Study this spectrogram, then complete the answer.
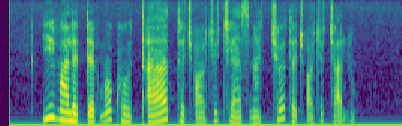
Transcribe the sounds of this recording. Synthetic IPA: jɪhmalət̪̚d̪əɡmo̞kʰəwɔt̪ʼːat̪ːʰət͡ʃʼawat͡ʃʰo̞t͡ʃːjaznat͡ʃːɛwt̪ʰət͡ʃʼawa̰t͡ʃo̞t͡ʃːa̰lːu

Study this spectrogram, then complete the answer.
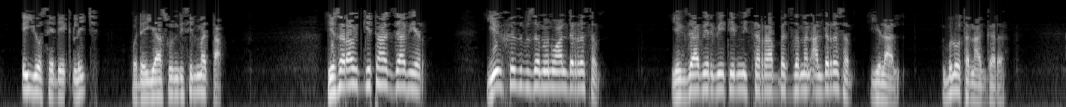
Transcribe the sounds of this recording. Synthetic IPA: ʔɨjːo̞sed̪ekʼlɨd͡ʒ | wɔd̪əɨjːasuɨnd̪isilmət̪ʼːa̰ | jɛs̬əɾawit̪ɡe̞t̪ʰaɨɡzijaβhe̞ɾ | jɪhhɨzbzəmənoald̪ərːəsəm | jɛɨɡzjaβhe̞ɾbe̞t̪jɛmːisərːabːət̪zəmənʔa̰ld̪ərːəsəm | jɪla̰l | bɨlo̞t̪ʰəna̰ɡːəɾə̰

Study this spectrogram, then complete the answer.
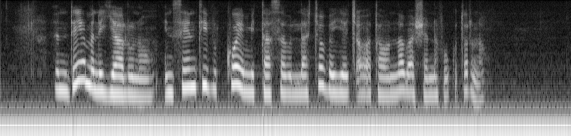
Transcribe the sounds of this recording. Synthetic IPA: ʔɨnd̪emɨnɨjːalunəwʔinsent̪ʰivɨkʰːo̞jɛmːit̪ʰːasːəβɨlːat͡ʃːɛwbəɨjːɛt͡ʃʼɛwat̪ʰawɨnːabəaʃːɛnːəfukʼʊt̪ʼɨɾnəw

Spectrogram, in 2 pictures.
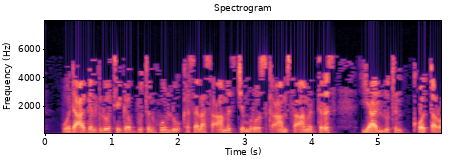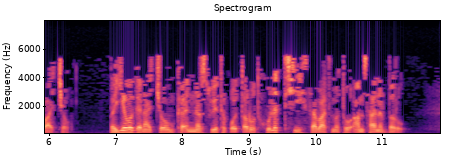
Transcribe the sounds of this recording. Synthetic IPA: wɔd̪əaɡəlɡɨlo̞t̪jɛɡəbːut̪ʰɨnɦulːukʰəsəlasa̰ʔa̰mət̪d͡ʒɛmːɨɾo̞ɨskʰəʔamsa̰ʔa̰mət̪̚d̪ɨɾəs | jalːut̪ʰɨnkʼo̞t̪ʼːəɾwat͡ʃːɛ̰w | b̥əjːɛwɔɡənat͡ʃːɛwmkʰəɨnːəɾsujɛt̪ʰəkʼot̪ʼːəɾut̪hulət̪ːʃisəβat̪mət̪ʰo̞ʔa̰msanəbːəɾṵ

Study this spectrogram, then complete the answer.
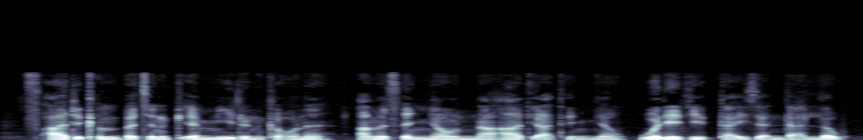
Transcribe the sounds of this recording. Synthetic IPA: sʼad̪ɨkʼɨmbət͡ʃʼɪnkʼjɛmːid̪ɨnkʰəho̞nəʔaməsʼəɲːawɨnːahat̪ʼja̰t̪ʰəɲːawwɔd̪e̞t̪jɪt̪ʰːajzənd̪alːəhu

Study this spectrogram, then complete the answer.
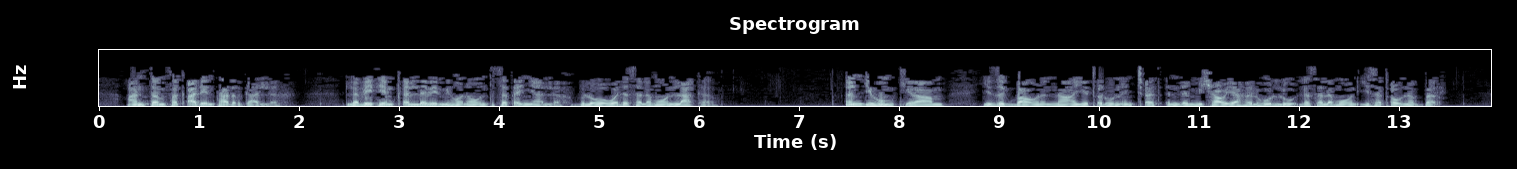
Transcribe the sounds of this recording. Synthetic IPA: ʔant̪ʰəmfəkʼad̪e̞nt̪ʰad̪əɾɡalːəh | ləβe̞t̪ʰe̞mkʼəlːəβjɛmːiɦo̞nəwnt̪ʰɨ̥sət̪ʼəɲːalːəhbɨlo̞wɔd̪əsələmo̞nlakʰə̰ | ʔɨnd̪ihumkʰiɾam | jɛzɨɡbawnɨnːajɛt̪ʼɨɾunɨnt͡ʃʼət̪ɨnd̪əmːiʃawjaɦɨlhulːuləsələmo̞njɪsət̪ʼəwnəbːəɾ

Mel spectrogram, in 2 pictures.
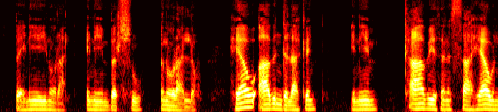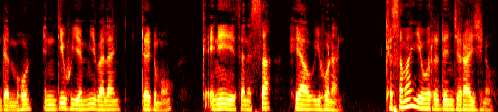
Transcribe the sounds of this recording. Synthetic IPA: b̥əʔɨne̞jɪno̞ɾa̰l | ʔɨne̞mbəɾsu | ɨno̞ɾa̰lːəhu | hɨjawʔa̰βɨnd̪əlakʰəɲː | ʔɨne̞m | kʰəʔaβjɛt̪ʰənəsːaɦɨjawɨnd̪əmːiɦo̞nʔɨnd̪ihujɛmːiβəlaɲː | d̪̥əɡmo̞ | kʰəʔɨne̞jɛt̪ʰənəsːa | hɨjawjɪɦo̞nal | kʰəsəmajːɛwɔɾːəd̪əɲd͡ʒɛɾaʒnəw

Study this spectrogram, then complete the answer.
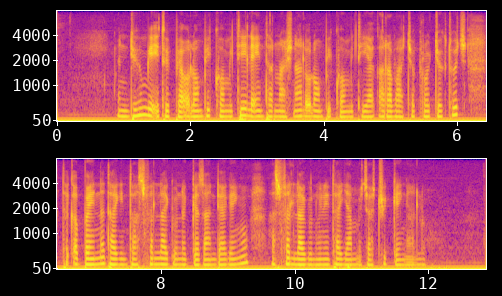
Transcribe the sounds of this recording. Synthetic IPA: ʔɨnd̪ihumjɛʔit̪ʰjo̞pʼɪjaʔo̞̰lompʰikʰːo̞mit̪ʰe̞ləint̪ʰəɾnaʃinalo̞lompikʰːo̞mit̪ʰe̞jakʼərːəβat͡ʃːɛwpɾo̞d͡ʒɛkt̪ʰo̞t͡ʃː | t̪ʰəkʼəbːajɪnːət̪aɡɪnt̪ʰoasfəlːaɡiwnɨɡəzaɨnd̪ijaɡəɲːu | asfəlːaɡiwunhune̞t̪ʰajːamət͡ʃat͡ʃːujɪɡːəɲːa̰lːu

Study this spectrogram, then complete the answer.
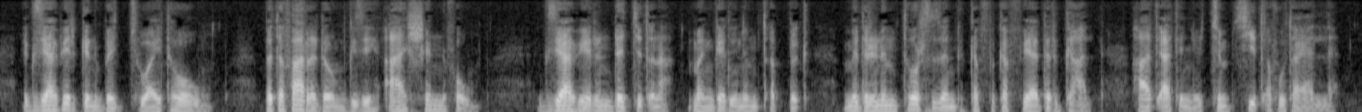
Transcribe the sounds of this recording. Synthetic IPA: ʔɨɡzjaβhe̞ɾɡɨnbəd͡ʒːuwajt̪ʰəwəwum | b̥ət̪ʰəfarːəd̪əwumɡize̞a̰ʃːɛnːɨfəwm | ʔɨɡzijaβhe̞ɾɨnd̪əd͡ʒːɪt̪ʼɨnaməŋɡəd̪unɨmt̪ʼəbːɨkʼ | mɨd̪ɾɨnɨmt̪ʰɨwɔɾszənd̪kʰəfkʰəfijad̪əɾɡhal | hat̪ʼja̰t̪ʰəɲːo̞t͡ʃːɪmsit̪ʼəfut̪ʰajalːə

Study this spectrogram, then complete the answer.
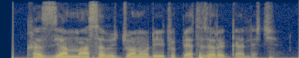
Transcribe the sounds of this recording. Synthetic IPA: kʰəzːijamːasəβɨd͡ʒːwanwɔd̪əit̪ʰjo̞pʼjat̪ʰəzəɾəɡalːət͡ʃː

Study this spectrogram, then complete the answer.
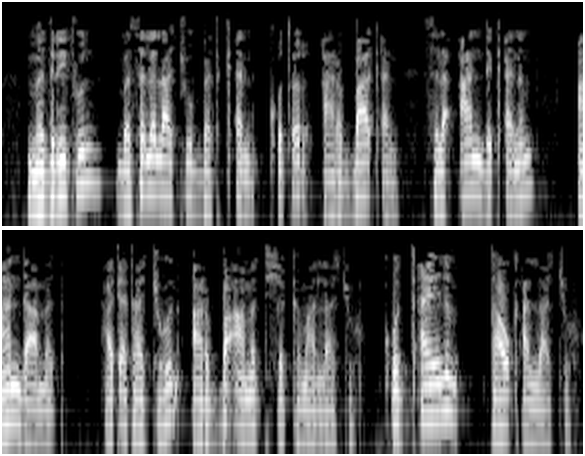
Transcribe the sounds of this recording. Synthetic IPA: mɨd̪ɾit̪ʰunbəsələlat͡ʃːɛhubːət̪kʼənkʼut̪ʼɨɾʔaɾbakʼən | sɨləʔand̪kʼənɨmː | ʔand̪amət̪ | hat̪ʼjat̪ʰat͡ʃːɛhunaɾba̰ʔamət̪ːɨ̥ʃɛkːɨma̰lːa̰t͡ʃːɛh | kʼut̪ʼːajɪnɨm | t̪ʰawkʼalːat͡ʃːɛh

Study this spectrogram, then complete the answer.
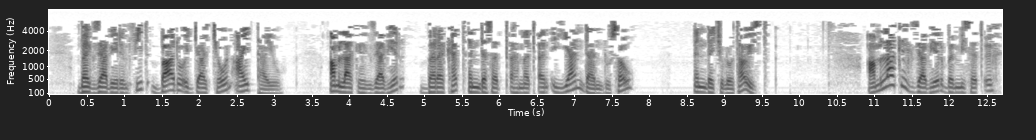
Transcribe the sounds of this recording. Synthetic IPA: bəɨɡzjaβhe̞ɾɨnfit̪bəad̪o̞ɨd͡ʒːat͡ʃːɛwna̰jɪt̪ʰːajːu | ʔamlakʰɨhɨɡzijaβhe̞ɾ | bəɾəkʰət̪ɨnd̪əsət̪ʼːəhmət̪ʼənɨjːand̪and̪usəw | ɨnd̪ət͡ʃɪlo̞t̪ʰawjɪst̪ʼ | ʔamlakʰɨhɨɡzjaβhe̞ɾbəmːisət̪ʼɨh

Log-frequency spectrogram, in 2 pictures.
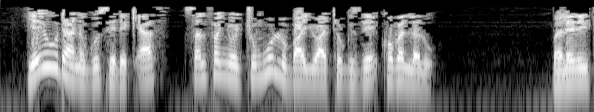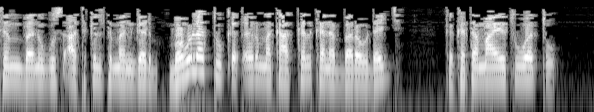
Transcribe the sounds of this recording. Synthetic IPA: jɛjɪhud̪anɨɡused̪ekʼjasː | əlfəɲːo̞t͡ʃːumhulːubajːuwat͡ʃːɛwɡize̞kʰo̞βəlːəlu | bəlelit̪ʰɨmbənɨɡusat̪kʰɨlt̪məŋɡəd̪bəhulət̪ːukʼɨt̪ʼɨɾməkʰakːəlkʰənəbːəɾəwd̪əd͡ʒː | kʰəkʰət̪ʰəmawet̪ʰuwɔt̪ʼːu

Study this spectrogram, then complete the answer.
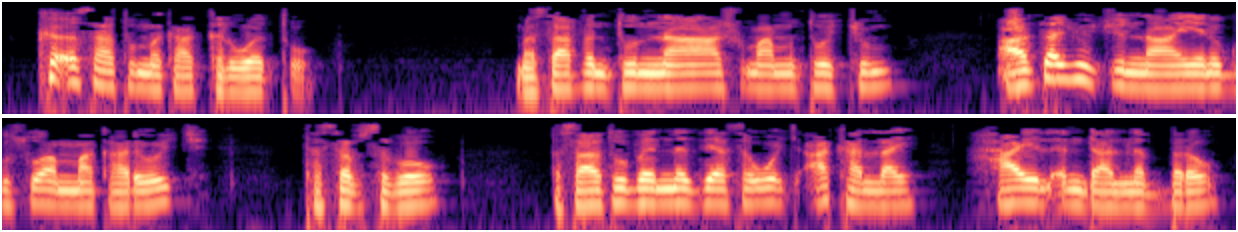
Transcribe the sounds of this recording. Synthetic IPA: kʰəʔɨsat̪ʰuməkʰakːəlwɔt̪ʼːṵ | mʔəsafɨnt̪ʰunːaʃumamɨnt̪ʰo̞t͡ʃːɪm | ʔazaʒo̞t͡ʃːɨnːajɛnɨɡusuamːakʰaɾiwo̞t͡ʃː | t̪ʰəsəβsɨβəw | ʔɨsat̪ʰubəɨnːəzːijasəwːo̞t͡ʃːa̰kʰalːaj | hajlɨ̰nd̪alnəbːəɾəw

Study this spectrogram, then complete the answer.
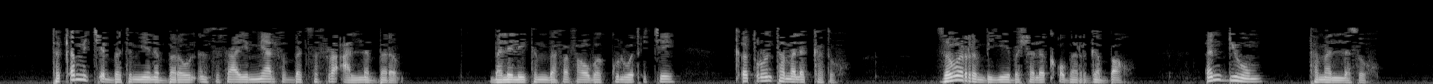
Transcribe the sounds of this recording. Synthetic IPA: t̪ʰəkʼəmːɨt͡ʃʼːebːət̪ʰɨmjɛnəbːəɾəwnʔɨnsɨsajɛmːijalfɨbːət̪sɨfɾa̰ʔa̰lnəbːəɾəm | bəlelet̪ʰɨmbəfəfawbəkːulwɔt̪ʼɨt͡ʃːe̞ | kʼɨt̪ʼɾunt̪ʰəmələkːət̪ʰəh | zəwɔrːɨmbɨjːe̞bəʃələkʼowbərɡəbːah | ʔɨnd̪ihum | t̪ʰəməlːəsəh

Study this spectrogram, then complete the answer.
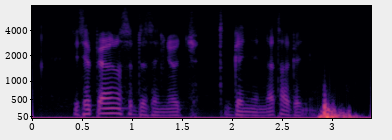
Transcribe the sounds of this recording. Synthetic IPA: ʔit̪jo̞pʼjawinusɨd̪ːət̪ʰəɲːo̞t͡ʃː | t̪ʼɨɡəɲːɪnːət̪ʰaɡəɲːṵ

